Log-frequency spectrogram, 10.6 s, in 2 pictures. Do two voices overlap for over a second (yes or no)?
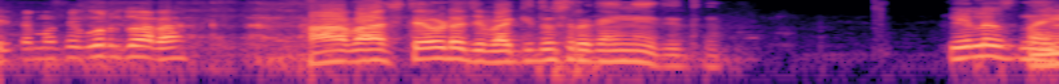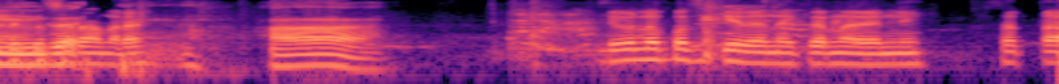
no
